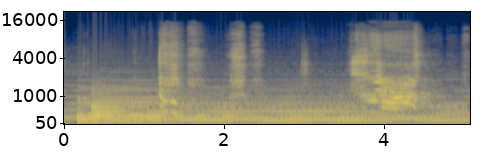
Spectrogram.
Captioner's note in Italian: una donna urla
